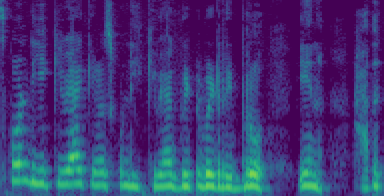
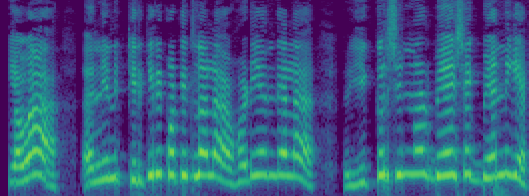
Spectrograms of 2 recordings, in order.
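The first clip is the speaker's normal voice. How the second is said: calling out; 9 semitones higher, 5 dB louder than usual. Acted. Husband calls out to mother.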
